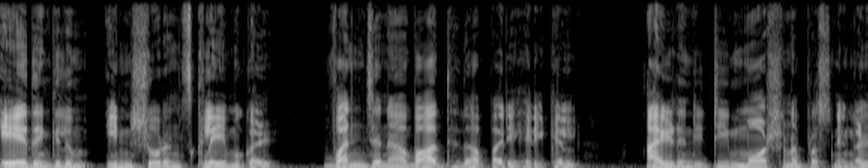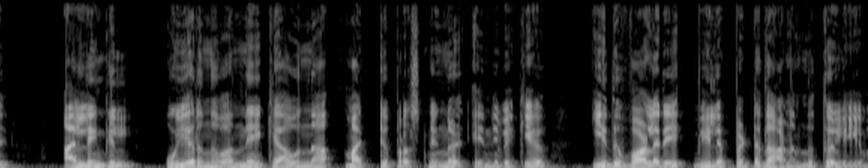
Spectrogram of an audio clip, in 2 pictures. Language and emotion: Malayalam, neutral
